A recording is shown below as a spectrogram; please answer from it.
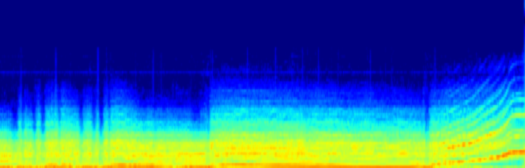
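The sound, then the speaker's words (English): An electric guitar plays through whammy and distortion pedals. Loud, buzzing sustained notes bend and slide in pitch, then sweep sharply upward at the end. The guitar is heard alone. “so I can get guitar sounds quite simple with just simple distortion on it.”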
